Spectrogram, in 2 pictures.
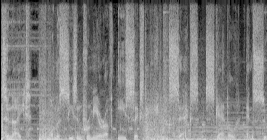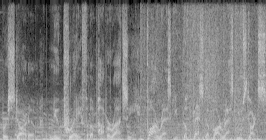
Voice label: promo rough men

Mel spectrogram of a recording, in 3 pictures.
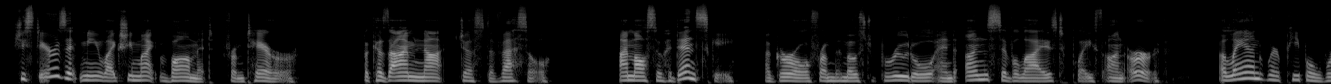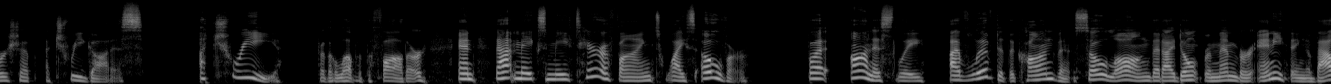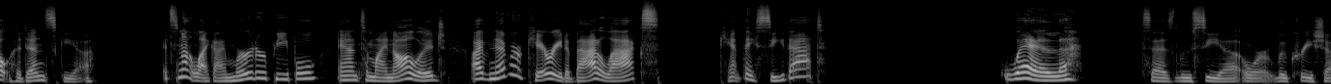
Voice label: audiobooks women fiction

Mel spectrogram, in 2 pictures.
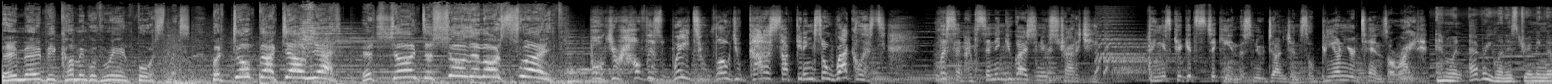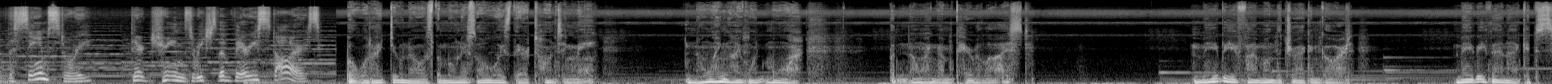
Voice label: animation men interactive

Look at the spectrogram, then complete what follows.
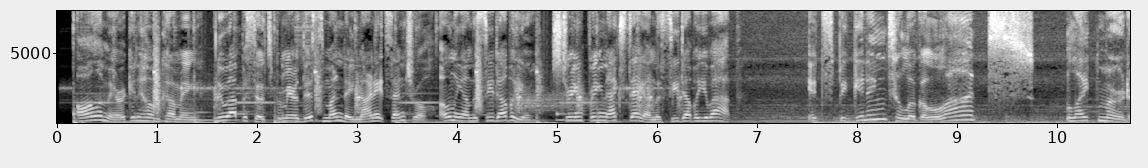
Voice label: promo women

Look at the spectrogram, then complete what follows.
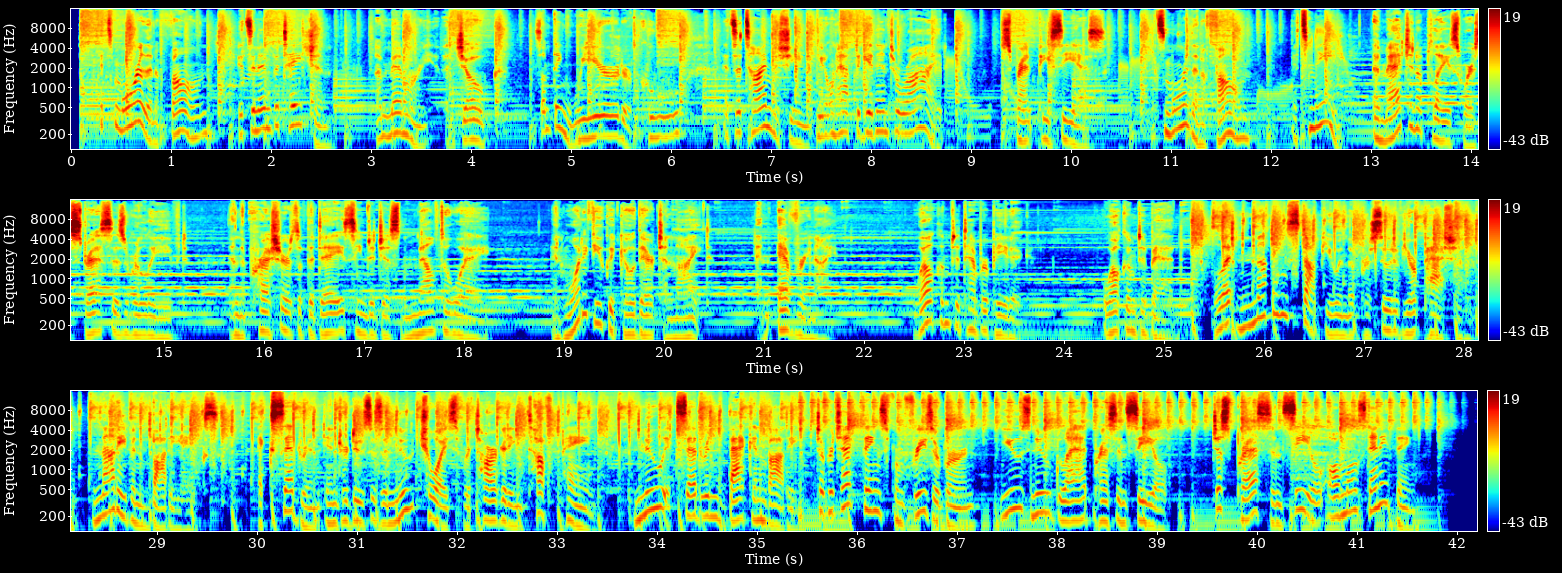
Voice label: celebrity commercial

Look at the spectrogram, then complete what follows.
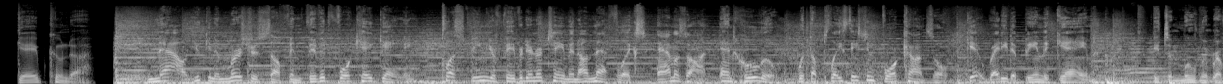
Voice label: commercial male

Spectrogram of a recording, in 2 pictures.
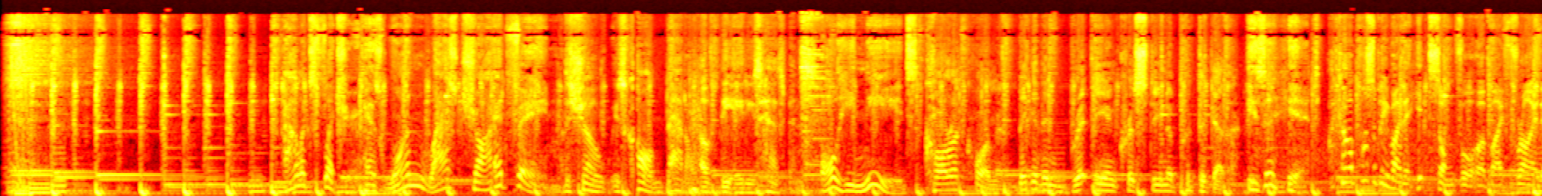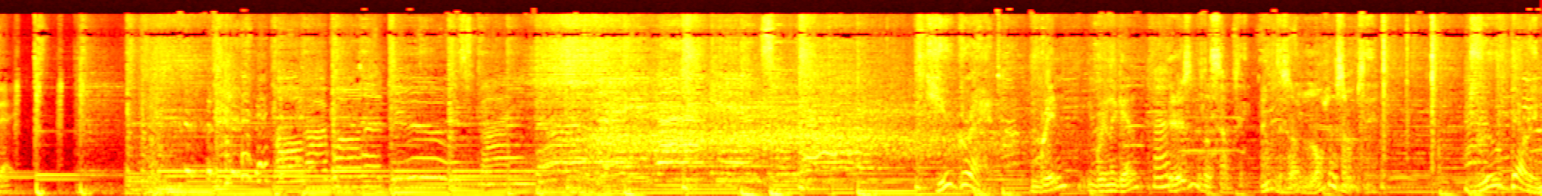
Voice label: trailer

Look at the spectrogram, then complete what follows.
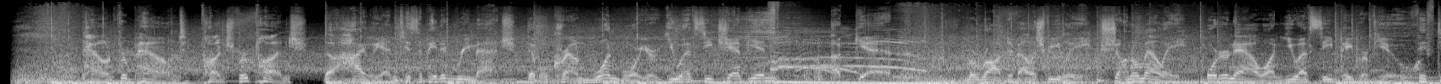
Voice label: promo men sports

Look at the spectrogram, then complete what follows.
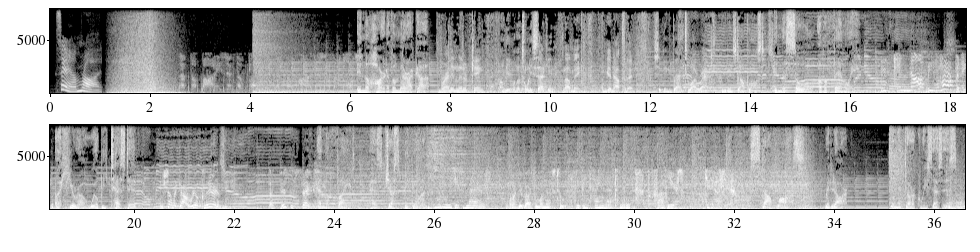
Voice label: trailer

